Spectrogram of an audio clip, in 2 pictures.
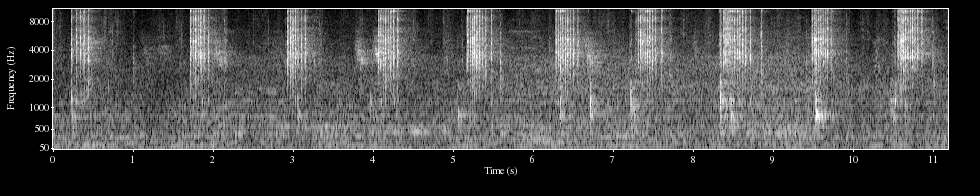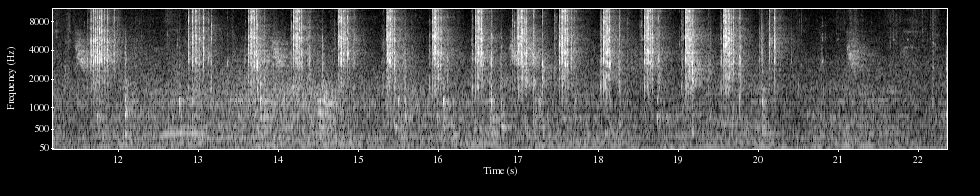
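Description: Ratchet wrench clicking in bursts as it is swung back and forth on a spark plug socket, unscrewing spark plugs from the engine. The bursts come about once a second, then quicken to about twice a second in the second half.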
